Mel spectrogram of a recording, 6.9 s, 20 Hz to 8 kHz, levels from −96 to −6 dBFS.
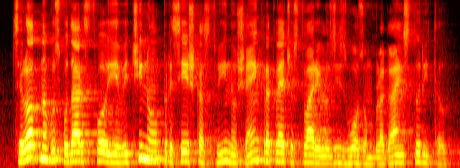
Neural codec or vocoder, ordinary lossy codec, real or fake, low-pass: none; none; real; none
